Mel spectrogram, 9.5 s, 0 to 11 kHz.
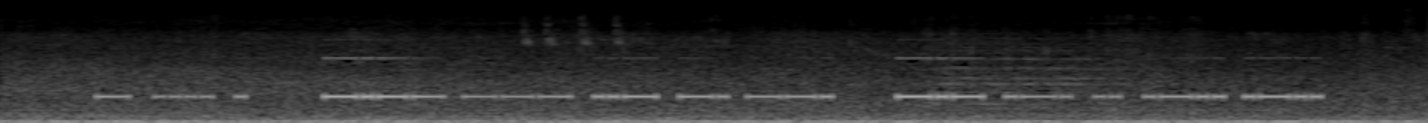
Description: Morse code, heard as a keyed tone, hand-sent with a straight key, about 24 wpm, 720 Hz, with radio static, fading and street noise. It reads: THE YOUNG KRILL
